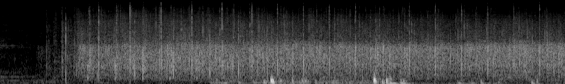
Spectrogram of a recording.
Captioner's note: applause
